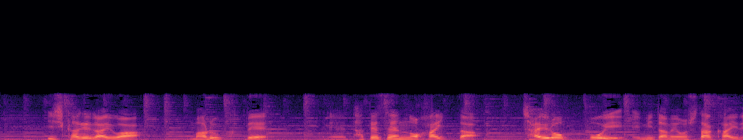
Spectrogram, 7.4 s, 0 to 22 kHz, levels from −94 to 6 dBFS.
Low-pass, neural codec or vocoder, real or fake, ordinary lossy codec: 7.2 kHz; none; real; none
